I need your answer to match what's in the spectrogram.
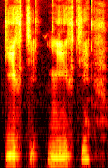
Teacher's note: У цих словах г переходить у звук Х. Отже, тут буде звук х, кіхті, нігті.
